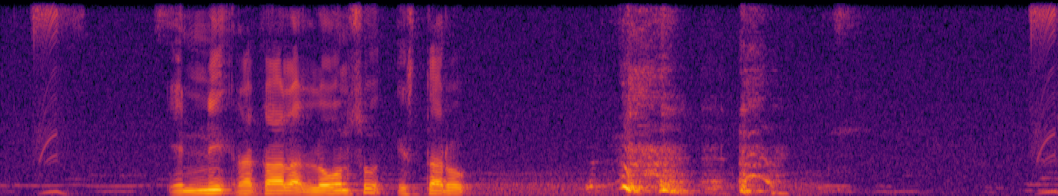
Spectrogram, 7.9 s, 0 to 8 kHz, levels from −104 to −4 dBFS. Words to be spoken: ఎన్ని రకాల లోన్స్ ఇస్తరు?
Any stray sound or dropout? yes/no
yes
